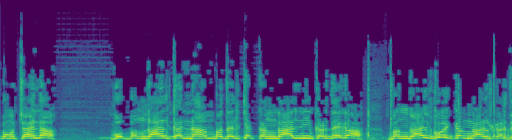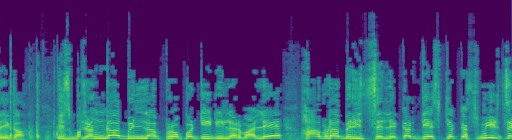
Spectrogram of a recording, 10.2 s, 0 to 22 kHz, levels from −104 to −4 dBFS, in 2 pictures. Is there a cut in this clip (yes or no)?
yes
